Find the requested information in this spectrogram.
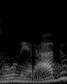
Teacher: vulnerável tem a sílaba tônica na penúltima posição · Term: paroxítona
